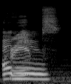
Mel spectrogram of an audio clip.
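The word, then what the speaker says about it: crêpes: like specially for making Crepes sorry crpes you don't have to do that for the sake of this discussion we're calling them Crepes but just no that's proper pronunciation I I was trying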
